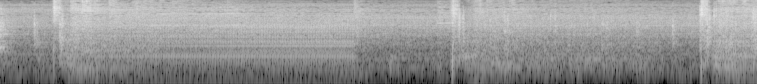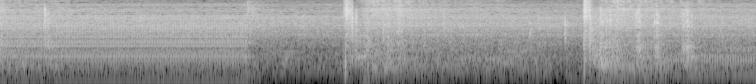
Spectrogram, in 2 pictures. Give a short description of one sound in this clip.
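Metal parts clank and knock on a conveyor line.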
